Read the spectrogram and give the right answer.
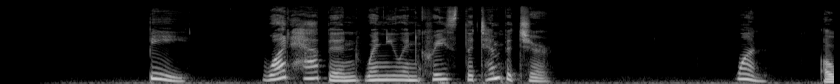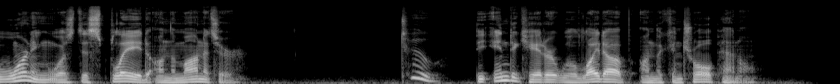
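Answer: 1: A warning was displayed on the monitor.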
